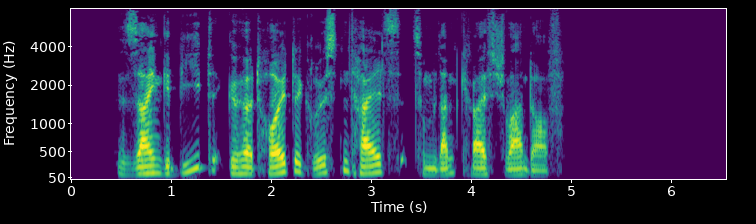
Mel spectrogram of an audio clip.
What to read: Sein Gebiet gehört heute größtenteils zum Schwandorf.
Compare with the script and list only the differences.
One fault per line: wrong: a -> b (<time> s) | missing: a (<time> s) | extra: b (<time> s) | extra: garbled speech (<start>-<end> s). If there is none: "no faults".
extra: Landkreis (3.6 s)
